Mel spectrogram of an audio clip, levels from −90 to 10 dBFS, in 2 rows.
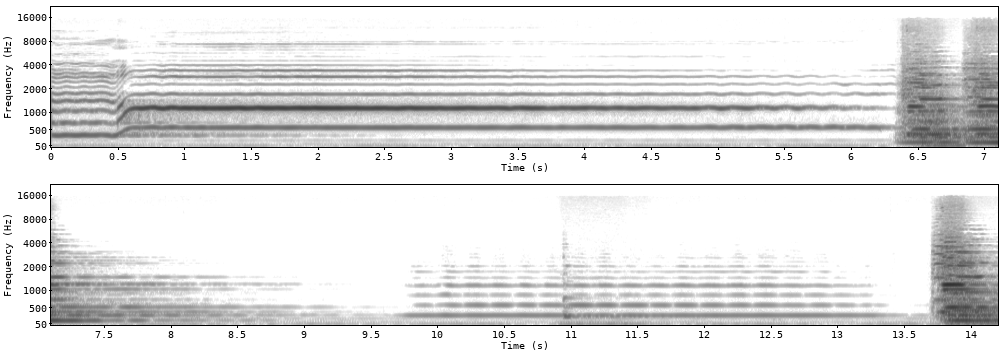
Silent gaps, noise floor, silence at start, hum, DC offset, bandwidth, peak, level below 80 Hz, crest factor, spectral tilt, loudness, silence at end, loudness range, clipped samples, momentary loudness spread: none; -65 dBFS; 0 s; 50 Hz at -55 dBFS; under 0.1%; 16 kHz; -4 dBFS; -52 dBFS; 22 dB; -5.5 dB/octave; -22 LUFS; 0 s; 24 LU; under 0.1%; 22 LU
